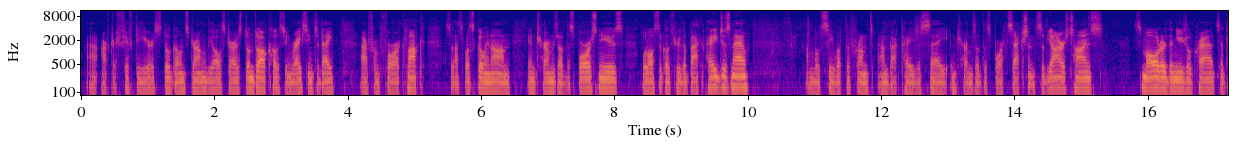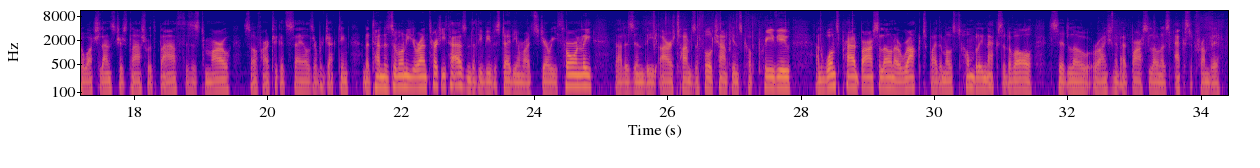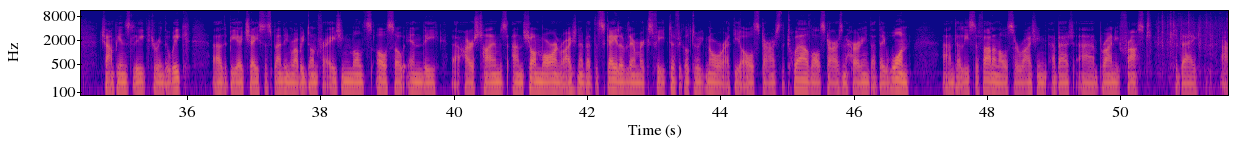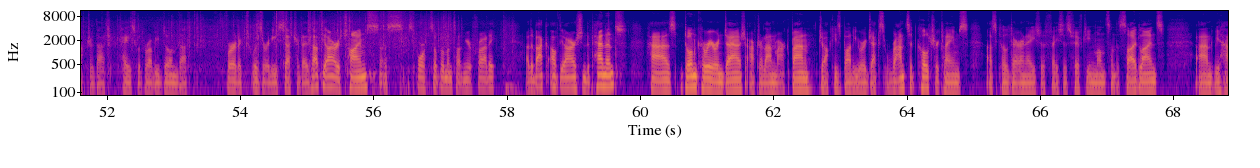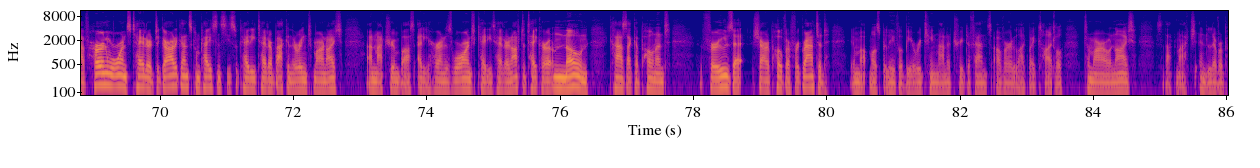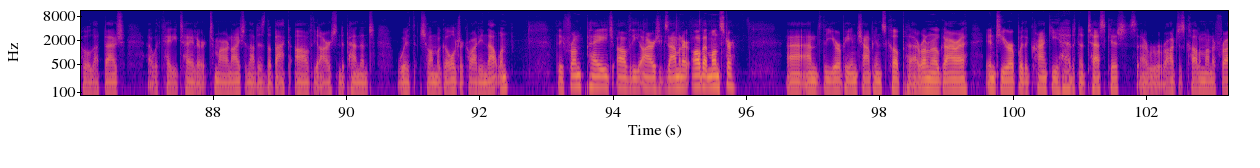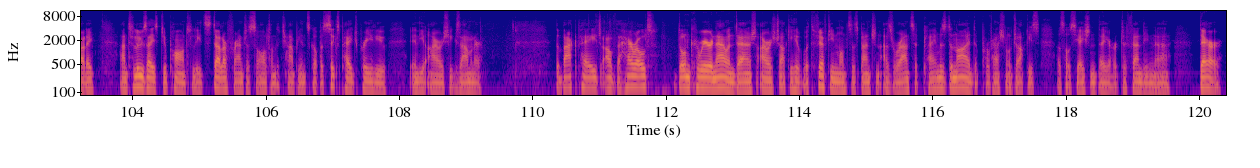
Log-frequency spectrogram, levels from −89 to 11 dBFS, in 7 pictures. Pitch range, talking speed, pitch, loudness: 95-110 Hz, 200 wpm, 100 Hz, -28 LUFS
